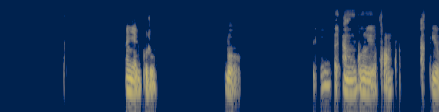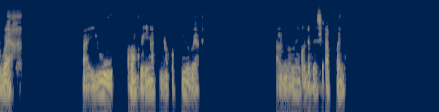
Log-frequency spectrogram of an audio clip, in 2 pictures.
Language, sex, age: Wolof, male, 25-35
